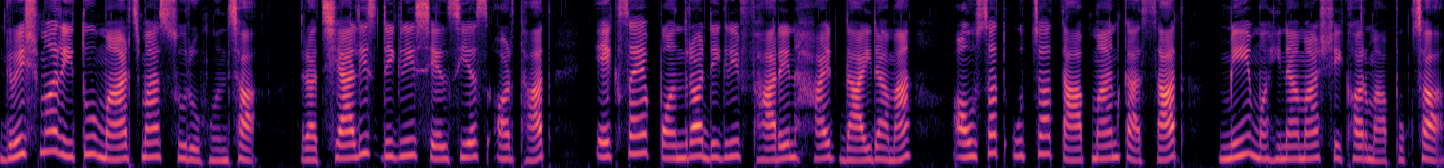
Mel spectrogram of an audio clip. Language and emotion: Nepali, neutral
